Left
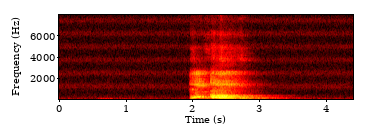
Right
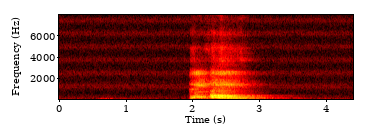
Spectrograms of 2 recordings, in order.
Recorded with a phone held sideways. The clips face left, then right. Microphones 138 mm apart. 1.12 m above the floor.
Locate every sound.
2.0 s throat clearing: 20° right (ahead or behind), 3 m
